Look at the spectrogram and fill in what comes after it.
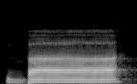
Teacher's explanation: दोनों होंठों को मिला के जब हम इसको छोड़ेंगे तो ये बा जो साउंड निकलेगा वो बा का निकलेगा।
